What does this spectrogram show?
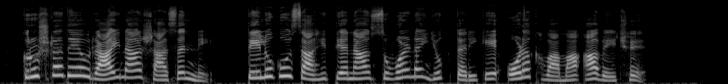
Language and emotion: Gujarati, neutral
